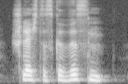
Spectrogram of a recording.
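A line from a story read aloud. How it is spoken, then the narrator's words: Murmur. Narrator (German): murmelte Geronius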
